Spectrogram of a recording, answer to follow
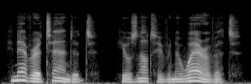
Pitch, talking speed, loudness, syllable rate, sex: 135 Hz, 240 wpm, -19 LUFS, 7.5 syllables/s, male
